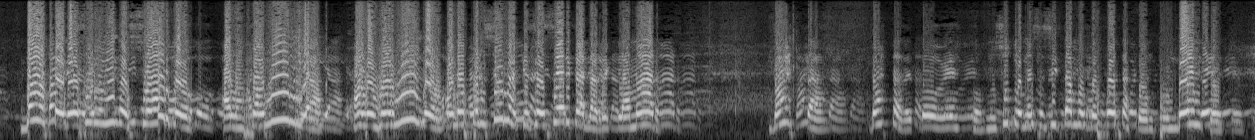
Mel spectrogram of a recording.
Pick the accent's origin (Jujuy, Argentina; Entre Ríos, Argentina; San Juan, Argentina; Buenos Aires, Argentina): Jujuy, Argentina; Humahuaca; Algunos me conocen, otros no, porque si bien soy de Humahuaca, hace mucho tiempo que no vivo aquí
